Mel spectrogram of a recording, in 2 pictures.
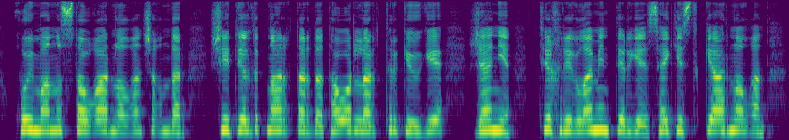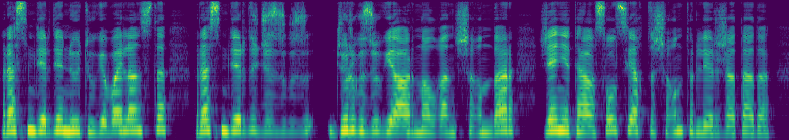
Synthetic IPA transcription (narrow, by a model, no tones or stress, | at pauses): qʰo̞jmɑnəʊst̪ɑwʁɑːɾnɑlˠʁɑnʃəʁənd̪ɑɾ | ʃe̞t̪e̞ld̪ɪknɑɾəqt̪ɑɾd̪ɑt̪ʰɑwɑɾlˠɑɾt̪ʰɪɾkʲe̞wɡʲe̞ | ʒæne̞ | t̪ʰe̞χre̞ɡlˠamʲe̞nt̪ːe̞ɾɡʲe̞sæjkʲe̞st̪ɪ̥kʲːe̞ɑɾnɑlˠʁɑn | ɾæsɪmd̪e̞ɾd̪e̞nwɵt̪uɡʲe̞bɑjlˠɑnəst̪ə | ɾæsɪmd̪e̞ɾd̪ɪ | ʒʏɾɡʲɪzuɡʲe̞ɑɾnɑlˠʁɑnʃəʁənd̪ɑɾ | ʒæne̞t̪ʰɑʁəso̞lˠsijɑq̚t̪əʃəʁənt̪ʰʏɾle̞ɾɪʒɑt̪ɑd̪ə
